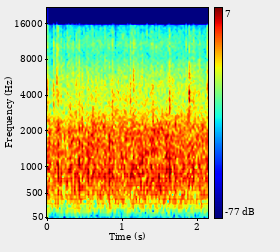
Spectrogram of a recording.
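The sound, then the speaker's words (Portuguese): An audience applauding Jesus, with dense, steady clapping that holds at an even, fairly loud level throughout, many hands blending into a continuous crackling wash with no voices on top. “Pode aplaudir a Jesus por isso?”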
